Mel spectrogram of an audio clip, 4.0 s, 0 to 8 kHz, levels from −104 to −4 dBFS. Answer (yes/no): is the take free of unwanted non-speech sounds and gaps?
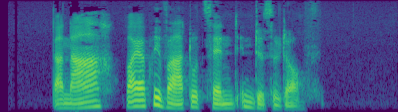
yes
